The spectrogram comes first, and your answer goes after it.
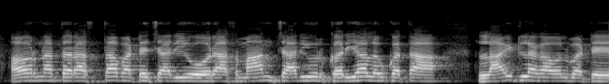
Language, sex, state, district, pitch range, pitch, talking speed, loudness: Bhojpuri, male, Uttar Pradesh, Ghazipur, 155-175 Hz, 165 Hz, 150 wpm, -14 LUFS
